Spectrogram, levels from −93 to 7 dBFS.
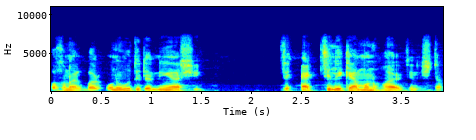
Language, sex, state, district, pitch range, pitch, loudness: Bengali, male, West Bengal, Kolkata, 125-140 Hz, 130 Hz, -21 LUFS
